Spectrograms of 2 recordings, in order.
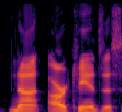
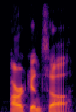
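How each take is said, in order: First: The word ends like the word Kansas. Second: The word ends with a saw sound. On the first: The speaker calls it wrong. "not Arkansas and Kansas" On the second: The speaker calls it right. "Kansas, Arkansas"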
